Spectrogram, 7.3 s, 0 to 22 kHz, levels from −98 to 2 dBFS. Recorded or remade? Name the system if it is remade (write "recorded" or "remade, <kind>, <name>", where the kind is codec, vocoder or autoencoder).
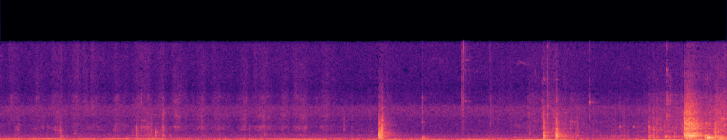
recorded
